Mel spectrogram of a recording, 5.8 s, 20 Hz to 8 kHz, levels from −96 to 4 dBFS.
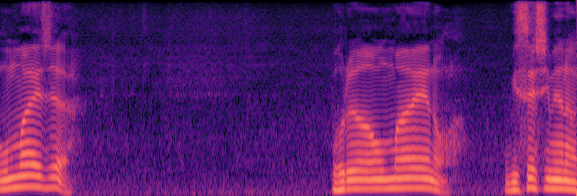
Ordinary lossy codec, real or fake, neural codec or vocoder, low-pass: none; fake; codec, 16 kHz, 4 kbps, X-Codec, HuBERT features, trained on LibriSpeech; none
